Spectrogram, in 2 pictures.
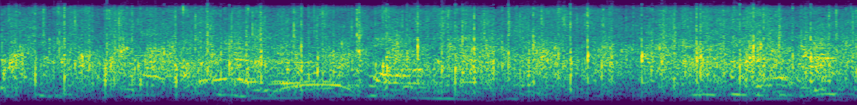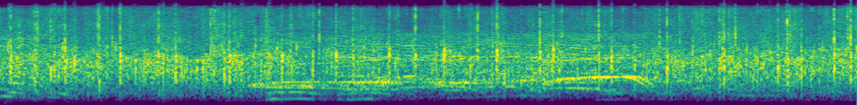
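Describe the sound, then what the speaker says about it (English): A film screening audience at a documentary Q&A applauds the composer with steady, dense clapping throughout, while voices chatter underneath. "round of applause for the composer"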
